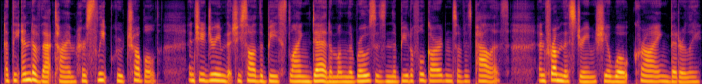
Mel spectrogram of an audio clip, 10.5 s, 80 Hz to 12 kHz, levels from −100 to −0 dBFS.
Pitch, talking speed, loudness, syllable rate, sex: 210 Hz, 215 wpm, -18 LUFS, 5.4 syllables/s, female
